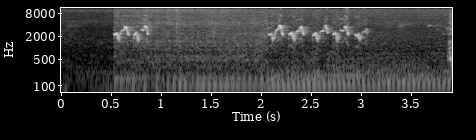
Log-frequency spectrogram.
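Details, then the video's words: Yellow-vented bulbul in rapid 'ropel' chatter, used as a lure to attract birds: two bursts of quick, jumbled, bubbly notes, a short one then a longer run, over a low background hum. "SUARA BURUNG TRUCUKAN ROPEL JOSSSSS"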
